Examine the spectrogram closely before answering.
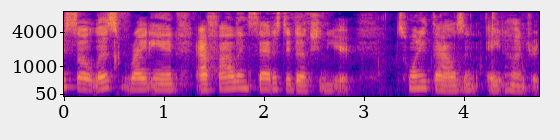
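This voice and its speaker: The tone is dark and mellow, with ordinary pitch variation. The pace is fairly quick. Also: woman. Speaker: tax preparer. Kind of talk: tutorial. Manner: fast.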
